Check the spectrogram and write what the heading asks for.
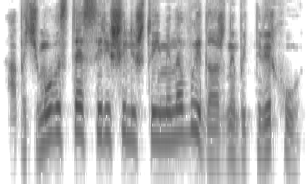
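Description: A stern duke presses his questions with studied calm. A man voices him in an audiobook close to his own voice, in a dry, close recording. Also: fairly high pitch, fast talker, slightly rough, no room sound, pitched above the performer's own voice. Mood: pointed questioning. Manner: controlled, pointedly calm questioning. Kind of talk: audiobook character reading.

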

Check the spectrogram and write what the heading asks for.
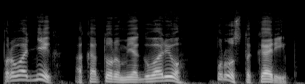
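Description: A man's voice: mid-range voice, big pitch swings, normal speed, vocal fry, dry recording, voice pushed up. A self-assured adventurer who toys with his listener, as a male reader voices him. His talk rises and falls with playful emphasis. Close, dry storybook reading. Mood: mocking. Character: mocking confident French adventurer, adult male.

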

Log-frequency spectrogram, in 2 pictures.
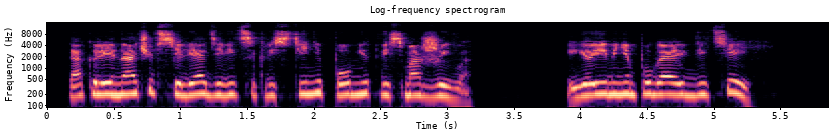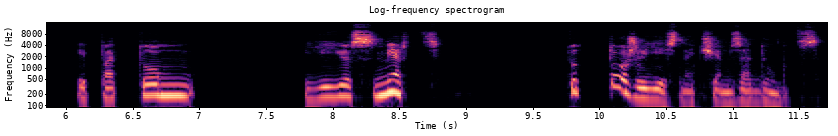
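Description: A woman's voice: on the low side, a little mellow, no room sound, studio quality, lightly acted. A woman reading the part of an uneasy landowner who tells a grim village tale in a hesitant, confiding way.

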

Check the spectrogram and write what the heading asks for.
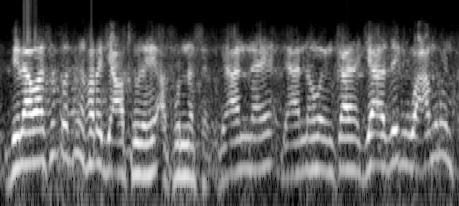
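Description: A man's voice: sits high, quick pace. An older man teaching Arabic grammar in a lecture. He reads lines from a text and explains them with repeated examples and questions. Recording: tinny phone-like sound with long hall reverb.

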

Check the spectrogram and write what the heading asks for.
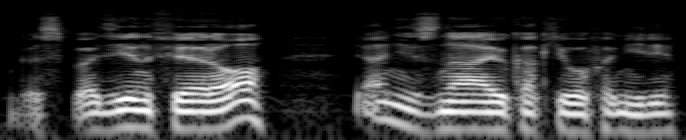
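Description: A man playing a gruff, impatient coach conductor. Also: deep voice, unhurried, darkish tone, no echo.

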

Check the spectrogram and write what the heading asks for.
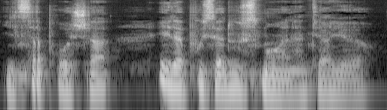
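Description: Reading a novel from a script, a man works as an audiobook narrator. His pitch is fairly low and his pacing stays calm and even.

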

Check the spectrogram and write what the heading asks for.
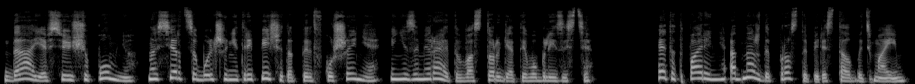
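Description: A woman narrating a first-person romance audiobook in a soft, even storytelling voice. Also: medium pitch, brisk, no room sound, studio quality. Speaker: audiobook reader.

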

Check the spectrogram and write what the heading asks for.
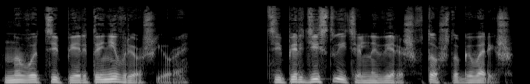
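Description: A man voicing a stern, cold middle-aged tsar in an audiobook, speaking in a measured, menacing, authoritative way. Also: fairly low pitch, no room sound, clean studio sound, lightly acted. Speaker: monarch interrogating a relative. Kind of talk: audiobook character voice.

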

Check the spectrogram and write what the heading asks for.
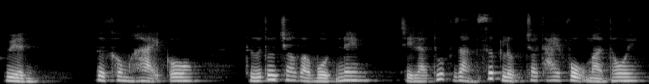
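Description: A spiteful, vengeful woman rival, put on by a storyteller. The voice sits low and dark with a husky, breathy edge, and it comes across bitter and halting. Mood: remorseful. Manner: spiteful, then remorseful and halting.

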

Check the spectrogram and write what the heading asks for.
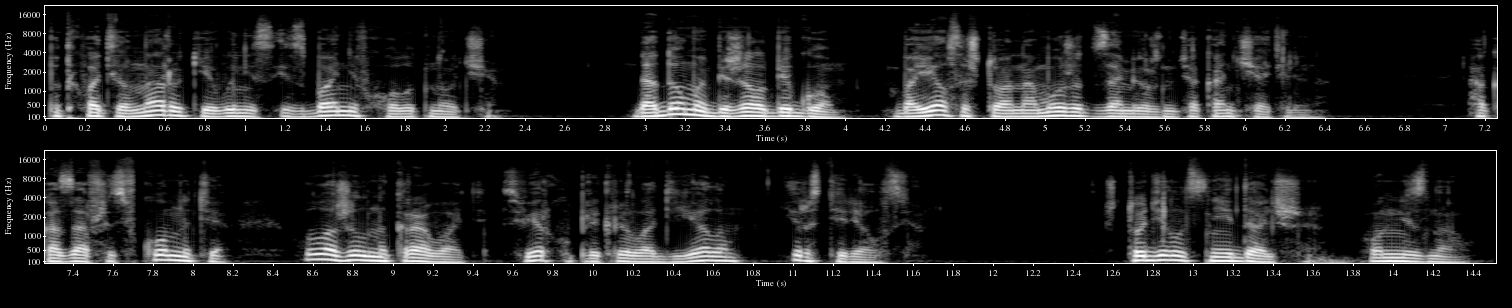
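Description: Audiobook narrator, male, calm and measured, very dark mellow tone, dry close recording. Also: medium pitch, husky, no room sound.

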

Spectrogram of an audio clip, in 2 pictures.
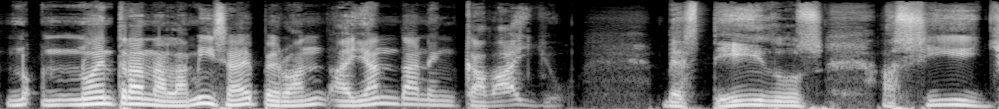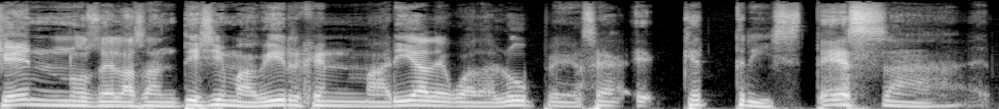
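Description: A man's voice: on the high side, a little mellow, no echo, clean studio sound. Fiery Mexican preacher man scolding. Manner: scolding, emphatic repetition. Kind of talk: fiery livestream sermon.

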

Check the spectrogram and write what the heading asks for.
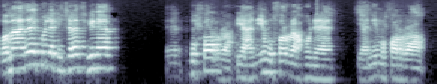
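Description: A man's voice: medium pitch, expressive. Egyptian man teaching in an echoey room. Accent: Egyptian Arabic. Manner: questions the class, answers himself, chants quoted verse slowly. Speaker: Quran recitation teacher. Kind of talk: religious lesson explaining verse. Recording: echoey room, dull lo-fi sound.

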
